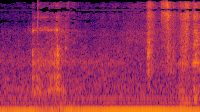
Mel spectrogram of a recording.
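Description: Faint metal clicks and a scrape as the rear wheel bearing hub assembly of a GM heavy-duty rear axle slides off the axle spindle, over a loud, steady low hum.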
